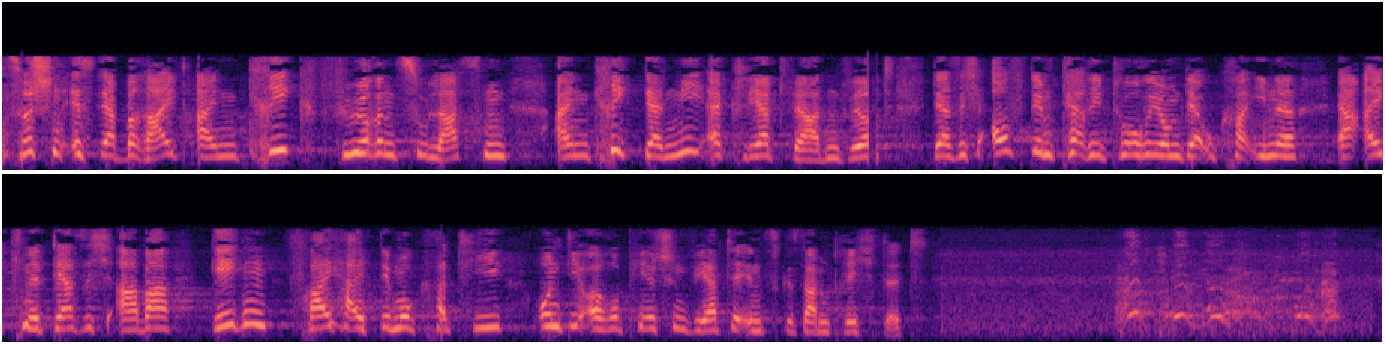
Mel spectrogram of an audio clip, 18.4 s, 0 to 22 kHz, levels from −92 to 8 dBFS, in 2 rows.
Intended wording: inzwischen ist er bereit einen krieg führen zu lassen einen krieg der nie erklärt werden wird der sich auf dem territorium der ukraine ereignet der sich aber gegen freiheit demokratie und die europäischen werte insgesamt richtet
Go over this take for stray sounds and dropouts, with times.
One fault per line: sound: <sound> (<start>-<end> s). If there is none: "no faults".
sound: dropout (5.8-5.8 s)
sound: bark (16.6-18.2 s)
